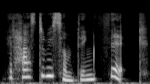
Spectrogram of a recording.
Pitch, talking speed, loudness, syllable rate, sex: 285 Hz, 240 wpm, -17 LUFS, 5.8 syllables/s, female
